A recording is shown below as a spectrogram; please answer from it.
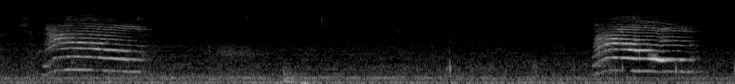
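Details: Short-legged Munchkin cat Chacha screams through a yearly bath on a hot day, indoors with catnip-infused shampoo; two drawn-out, rising-then-level wailing meows about five seconds apart, with a faint bump and quiet room noise between.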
